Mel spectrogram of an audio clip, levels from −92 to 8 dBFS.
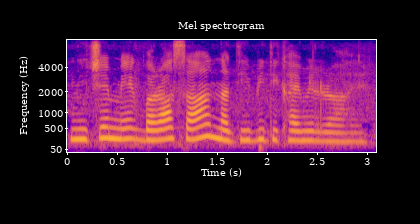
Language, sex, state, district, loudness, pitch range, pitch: Hindi, female, Arunachal Pradesh, Papum Pare, -15 LUFS, 215-245 Hz, 230 Hz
